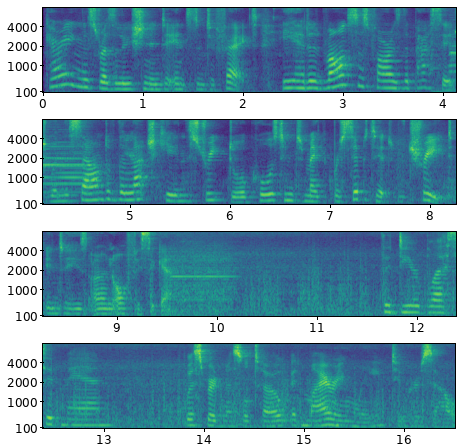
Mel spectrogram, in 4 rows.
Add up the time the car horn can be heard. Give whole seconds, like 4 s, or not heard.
2 s.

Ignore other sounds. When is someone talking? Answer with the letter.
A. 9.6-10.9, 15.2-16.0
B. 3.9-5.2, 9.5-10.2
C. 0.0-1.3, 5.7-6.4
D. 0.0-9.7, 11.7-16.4
D.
